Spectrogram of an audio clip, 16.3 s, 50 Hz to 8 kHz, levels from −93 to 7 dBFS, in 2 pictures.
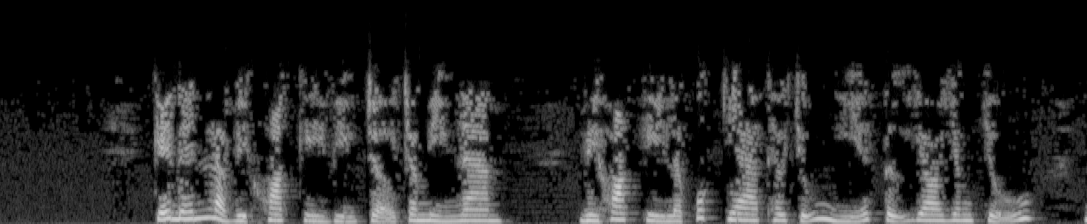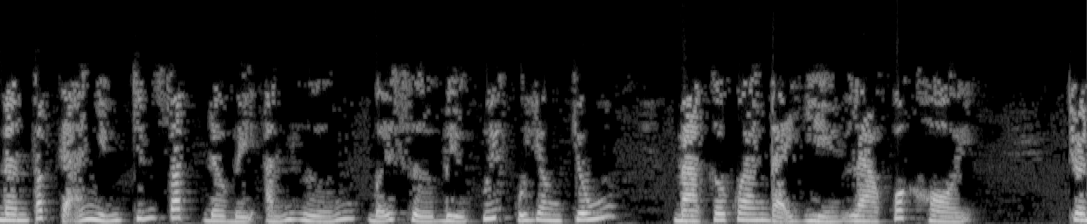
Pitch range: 185-235 Hz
